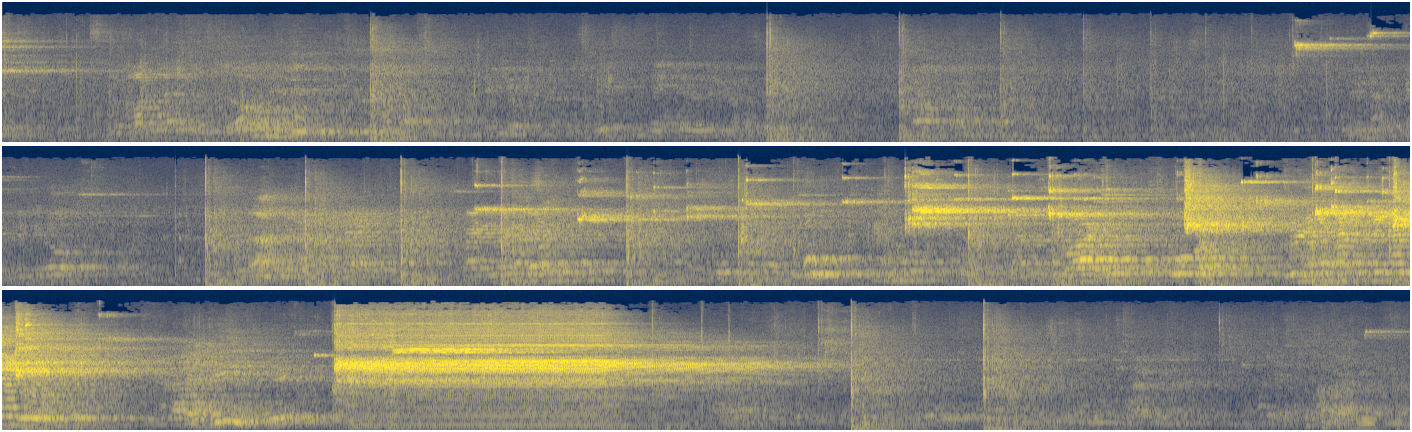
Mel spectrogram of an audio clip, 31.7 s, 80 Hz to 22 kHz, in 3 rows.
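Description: Basketball being dribbled on a hardwood gym floor, with sneakers squeaking and players calling out in a large echoing hall. About 24 s in, a loud steady tone sounds for about three seconds.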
